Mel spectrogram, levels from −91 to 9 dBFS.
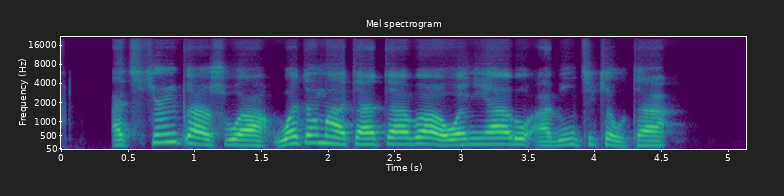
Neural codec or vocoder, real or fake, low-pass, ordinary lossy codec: autoencoder, 48 kHz, 32 numbers a frame, DAC-VAE, trained on Japanese speech; fake; none; none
